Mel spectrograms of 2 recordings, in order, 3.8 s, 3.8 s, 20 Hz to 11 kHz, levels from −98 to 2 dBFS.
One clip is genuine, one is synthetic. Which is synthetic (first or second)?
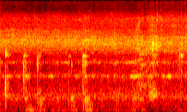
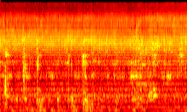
second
